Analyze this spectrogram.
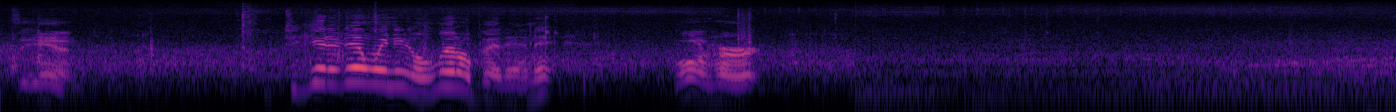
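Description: A man works a tyre off a wheel rim.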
